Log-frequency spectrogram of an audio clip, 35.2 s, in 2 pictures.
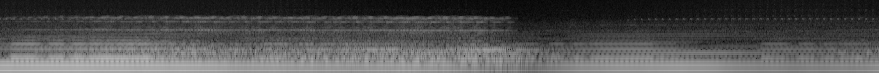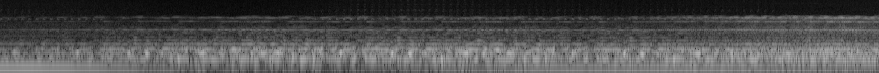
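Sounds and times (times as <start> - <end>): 
drone whirling at the waterline: 0.0 - 35.1.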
